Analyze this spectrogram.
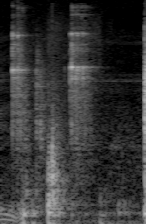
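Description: Small hard dice clatter and tumble down a dice tower in a quick run of bright clicks and rattles, ending in a sharper burst as they land, as players roll for perception in a tabletop game.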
